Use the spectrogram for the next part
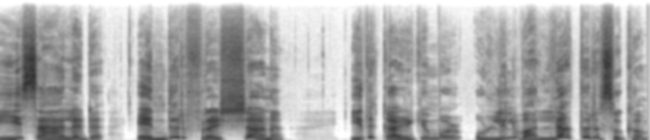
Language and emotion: Malayalam, happy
